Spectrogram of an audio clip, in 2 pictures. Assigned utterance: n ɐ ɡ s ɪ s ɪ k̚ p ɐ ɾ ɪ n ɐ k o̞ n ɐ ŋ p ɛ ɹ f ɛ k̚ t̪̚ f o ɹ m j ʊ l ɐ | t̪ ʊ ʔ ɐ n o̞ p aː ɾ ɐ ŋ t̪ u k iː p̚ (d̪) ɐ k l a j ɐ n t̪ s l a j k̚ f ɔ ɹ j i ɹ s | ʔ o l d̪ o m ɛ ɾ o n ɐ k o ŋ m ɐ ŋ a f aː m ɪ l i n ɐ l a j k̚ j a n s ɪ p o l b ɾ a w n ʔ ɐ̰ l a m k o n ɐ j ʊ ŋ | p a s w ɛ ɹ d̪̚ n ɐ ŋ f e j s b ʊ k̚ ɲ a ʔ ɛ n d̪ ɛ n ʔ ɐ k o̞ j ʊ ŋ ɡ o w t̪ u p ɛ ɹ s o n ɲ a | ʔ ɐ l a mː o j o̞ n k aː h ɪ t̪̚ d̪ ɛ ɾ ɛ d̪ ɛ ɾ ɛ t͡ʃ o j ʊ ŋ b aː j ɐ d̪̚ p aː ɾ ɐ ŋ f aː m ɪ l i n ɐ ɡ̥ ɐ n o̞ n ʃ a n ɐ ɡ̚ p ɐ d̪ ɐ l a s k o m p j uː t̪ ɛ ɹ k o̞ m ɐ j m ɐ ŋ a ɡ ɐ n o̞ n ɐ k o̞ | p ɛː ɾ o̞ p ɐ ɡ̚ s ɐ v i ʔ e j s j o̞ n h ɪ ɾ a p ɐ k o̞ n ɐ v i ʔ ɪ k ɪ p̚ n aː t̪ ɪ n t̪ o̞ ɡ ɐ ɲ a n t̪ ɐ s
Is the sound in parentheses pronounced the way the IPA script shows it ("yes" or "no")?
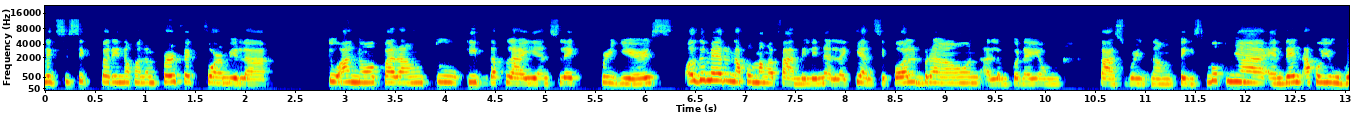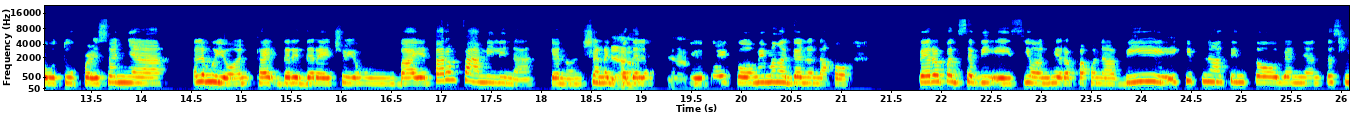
yes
